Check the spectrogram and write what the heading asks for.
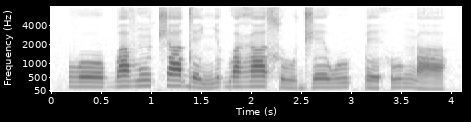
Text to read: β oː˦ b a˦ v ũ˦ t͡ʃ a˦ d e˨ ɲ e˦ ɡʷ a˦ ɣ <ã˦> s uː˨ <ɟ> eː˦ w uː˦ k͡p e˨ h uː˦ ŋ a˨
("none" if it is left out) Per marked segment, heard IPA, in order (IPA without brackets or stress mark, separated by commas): a˦, d͡ʒ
